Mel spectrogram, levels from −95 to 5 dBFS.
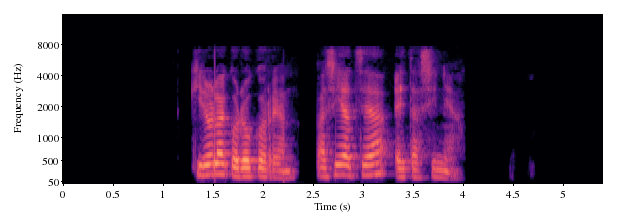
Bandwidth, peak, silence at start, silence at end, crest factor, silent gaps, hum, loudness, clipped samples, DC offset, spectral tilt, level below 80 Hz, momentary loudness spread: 7.8 kHz; -6 dBFS; 1.3 s; 1.4 s; 20 dB; 2.42-2.53 s; none; -24 LUFS; under 0.1%; under 0.1%; -4.5 dB/octave; -70 dBFS; 12 LU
